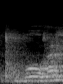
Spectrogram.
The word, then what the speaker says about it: Bohr: इसे कंफ्यूजन नहीं करेंगे, बोर लिखे चाहे बोहर लिखे, क्योंकि स्पेलिंग होती है BOHR। तो नाउन है, इसको चाहे आप बोर्ड पढ़िए चाहे बोहर पढ़िए, उससे बहुत ज़्यादा प्रभाव नहीं पड़ने वाला है।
